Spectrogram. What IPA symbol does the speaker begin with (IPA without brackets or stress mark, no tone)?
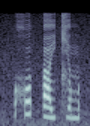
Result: x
